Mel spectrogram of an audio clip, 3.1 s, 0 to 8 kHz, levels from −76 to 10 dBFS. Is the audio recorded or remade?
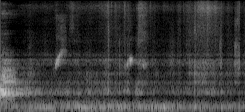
remade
